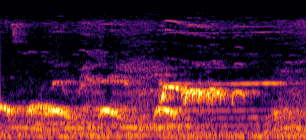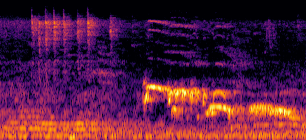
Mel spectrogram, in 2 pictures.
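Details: Local zebra dove, said to have a steely temperament fit for competition, giving vibrating coos in descending steps, a pause with a faint hiss, then another trilled phrase.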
